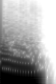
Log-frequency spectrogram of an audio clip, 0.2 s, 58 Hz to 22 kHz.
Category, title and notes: Instrument samples > Percussion
BrazilFunk Kick 32
Synthed with phaseplant only. Well, it actually is a failed botanica bass I made with Vocodex FX. But I try to save it with different way, so I put it in to FL studio sampler to tweak pitch, pogo and boost randomly. Yup, a stupid sample.
Distorted, Kick, BrazilFunk, Sub, Subsive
